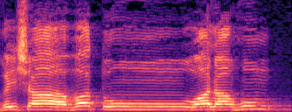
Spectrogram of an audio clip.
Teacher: تا کو واو سے ملانا ہے اور ناک میں آواز لے جانی ہے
